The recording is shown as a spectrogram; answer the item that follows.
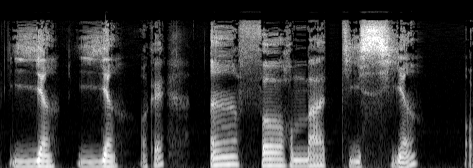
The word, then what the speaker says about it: informaticien: So that's the way to pronounce this IEN, yin, yin. Okay, informaticien.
